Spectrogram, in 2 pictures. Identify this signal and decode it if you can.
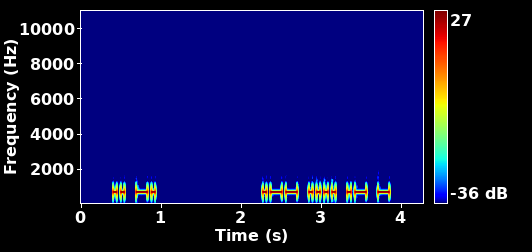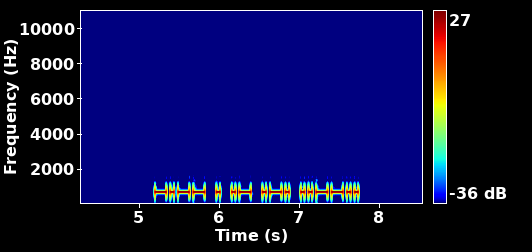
Morse code, heard as a keyed tone, about 25 wpm, 700 Hz. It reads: IN WHAT YEAR?
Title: 4x Word-Spacing - Sentences from Top 200 Words - 25wpm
